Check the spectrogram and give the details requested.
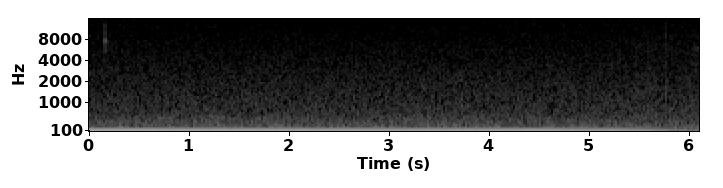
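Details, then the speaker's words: Role-played (ASMR) hearing test: struck tuning fork placed on the bone behind the ear, listener reports when sound stops; steady low pure hum fading slowly. "I will put the tuning fork right behind your ear on the bone. Mhm. Yep. and you will simply relax and let me know when it stops when you don't hear don't feel this sound anymore."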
